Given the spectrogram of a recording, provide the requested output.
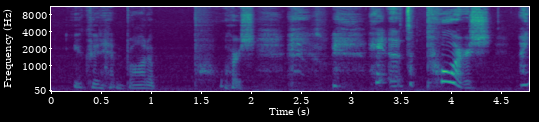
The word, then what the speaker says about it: Porsche: it's a porsche but a porsche is like chevy to chevrolet in my head so it's a porsche who's got time for two syllables come on now nobody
